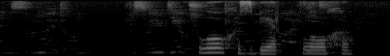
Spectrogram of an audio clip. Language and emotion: Russian, neutral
